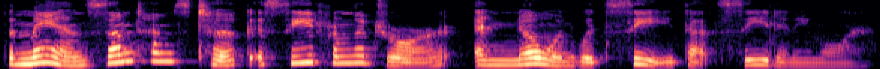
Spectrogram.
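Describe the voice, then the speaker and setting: A woman reads a rhyming children's picture book aloud in a mid-pitched voice at a slow pace. Like a storytime reader, she gives it an expressive, deliberate rhythm.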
